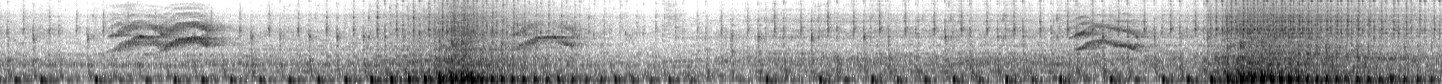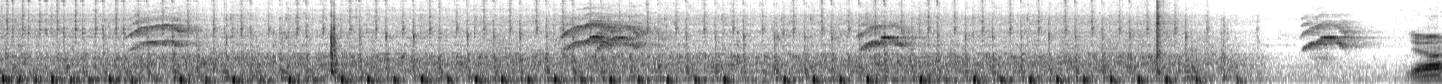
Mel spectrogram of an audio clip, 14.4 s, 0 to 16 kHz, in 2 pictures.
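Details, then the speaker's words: 2017 Suzuki Smash 115 timing-chain engine at rough, lumpy idle: heavy rhythmic thudding under the exhaust beat, surging revs, strong vibration, like parts fighting inside; engine to be removed for refresh. "smash 115 yung 2017 model boss an parang k na rin toang may nagkakalaban sa loob oh masyadong ma- vibrate na"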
